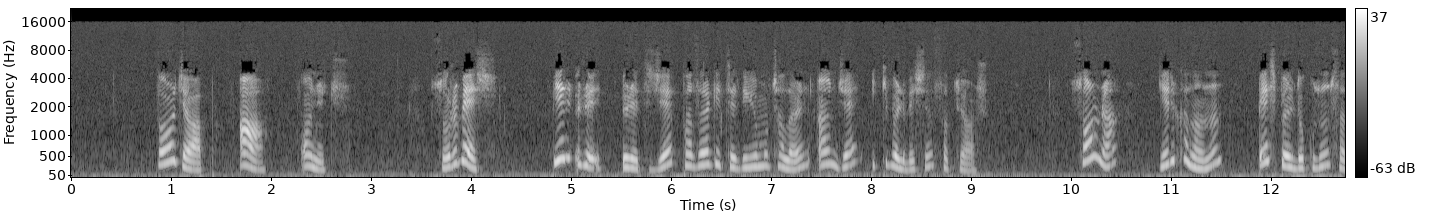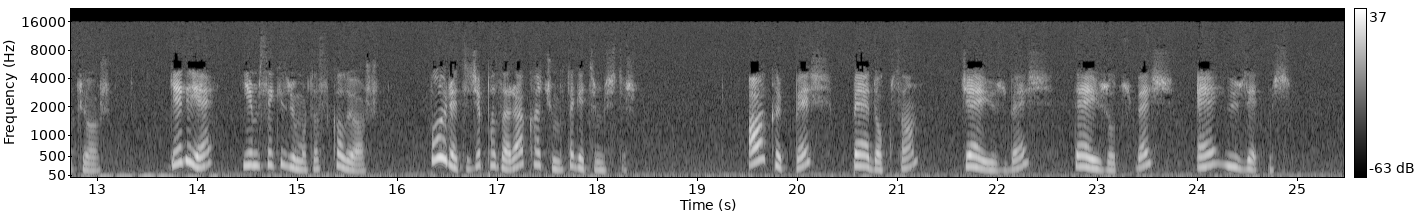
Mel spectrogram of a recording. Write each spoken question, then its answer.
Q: Bu üretici pazara kaç yumurta getirmiştir?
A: Doğru cevap C 105.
